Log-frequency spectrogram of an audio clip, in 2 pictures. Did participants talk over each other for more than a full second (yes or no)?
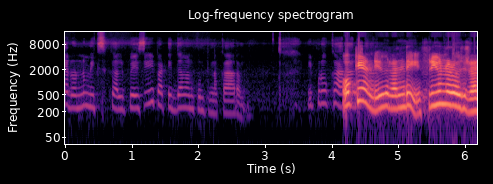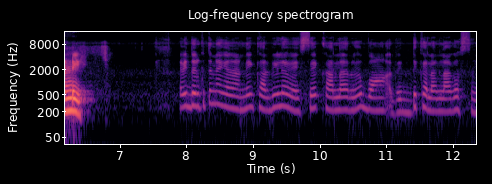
yes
